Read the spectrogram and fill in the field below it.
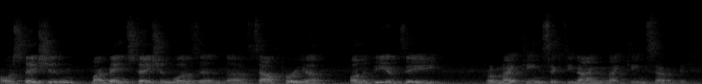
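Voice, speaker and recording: Speaking with an American accent, a man talks at a moderate pace with fairly even intonation and a fairly high pitch. Noticeable background noise runs underneath. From rural Missouri, USA. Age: 70s. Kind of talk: interview answer. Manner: halting, many fillers.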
